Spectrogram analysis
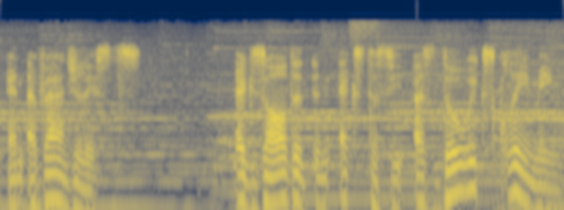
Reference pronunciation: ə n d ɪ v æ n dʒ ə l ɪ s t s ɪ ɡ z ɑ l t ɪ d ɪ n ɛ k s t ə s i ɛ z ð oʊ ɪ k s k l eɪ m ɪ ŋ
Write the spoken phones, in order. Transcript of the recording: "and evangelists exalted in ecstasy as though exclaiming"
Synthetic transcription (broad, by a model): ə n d ɪ v æ n dʒ ə l ɪ s t s ɪ ɡ z ɑ l t ɪ d ɪ n ɛ k s t ə s i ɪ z ð oʊ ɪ k s k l eɪ m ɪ ŋ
